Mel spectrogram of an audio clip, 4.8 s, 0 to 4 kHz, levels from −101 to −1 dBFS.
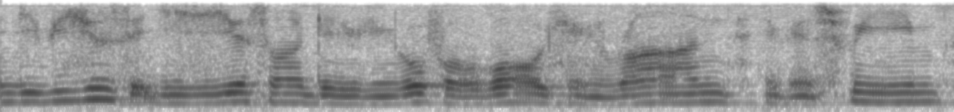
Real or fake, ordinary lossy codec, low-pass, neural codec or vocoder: real; none; 3.6 kHz; none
